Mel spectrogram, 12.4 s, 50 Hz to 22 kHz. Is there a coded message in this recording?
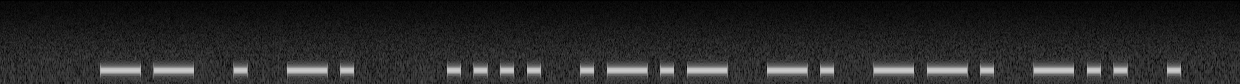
Yes: Morse code (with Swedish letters) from 0.9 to 11.9 s, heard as a keyed tone, machine-sent, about 9 wpm, 700 Hz. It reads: MEN HÄNGDE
